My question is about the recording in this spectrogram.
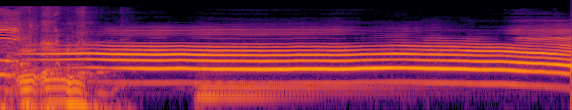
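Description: A long, drawn-out wailing cry, held at one pitch and sagging a little near the end: a comedic crying-laughing meme sound effect cut in after a joke.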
